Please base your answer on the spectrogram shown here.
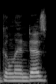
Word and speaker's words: Galinda: being one of the galindas but other galindas who were very um with a g with a g with a G the g is silent um very over-the-top comedic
